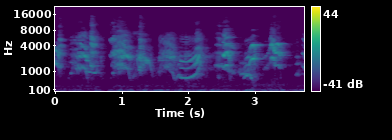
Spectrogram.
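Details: Parrots calling loudly on a balcony, giving a fast, uneven stream of harsh squawks and bent, sliding screeches, roughly two per second, with no pauses.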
